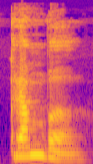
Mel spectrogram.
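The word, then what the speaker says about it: crumble: तो आपको ये याद रखना है कि बी यदि एंड में है और उसके बिल्कुल पहले एम है तभी उसका साउंड साइलेंट होगा, अदरवाइज बी को हम प्रोनाउंस करेंगे। जैसे कि क्रम में हम इसे नहीं प्रोनाउंस करते, क्रम्ब नहीं कहते, पर क्रम्बल कहते हैं। देखा क्रम्बल। इसी तरीके से बहुत से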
